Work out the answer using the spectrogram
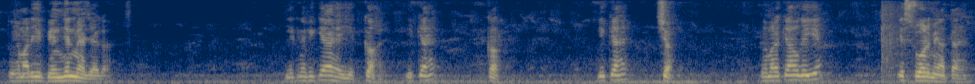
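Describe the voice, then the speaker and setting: A man teaching a children's grammar lesson, his voice a little higher than most men's, with a mellow, dark tone. He repeats each definition slowly and asks questions before answering them himself, slipping English words in along the way. Birds and outdoor rural sounds can be heard faintly behind him. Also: a little hiss or hum, rough recording. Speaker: school teacher.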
